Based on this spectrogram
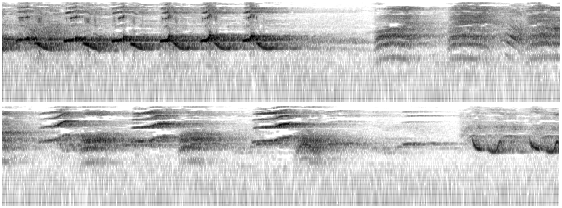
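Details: Early-morning voice training by a masked laughingthrush: a fast run of rising whistled notes, then varied loud ringing phrases separated by short pauses.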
